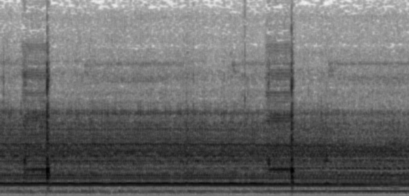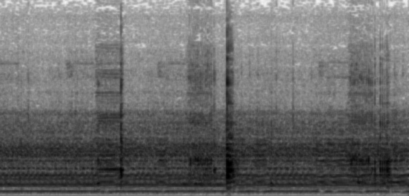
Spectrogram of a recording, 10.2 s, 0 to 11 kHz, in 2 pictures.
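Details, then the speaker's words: 2004 Apple PowerBook laptop hard drive trying to spin up: rough, wavering whine with a sharp click every two to three seconds as it fails to reach speed to initialize; failing spindle bearing. "it's trying to spin fast enough to initialize, but it can't quite do it. Sounds like a horrible hard drive crash."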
